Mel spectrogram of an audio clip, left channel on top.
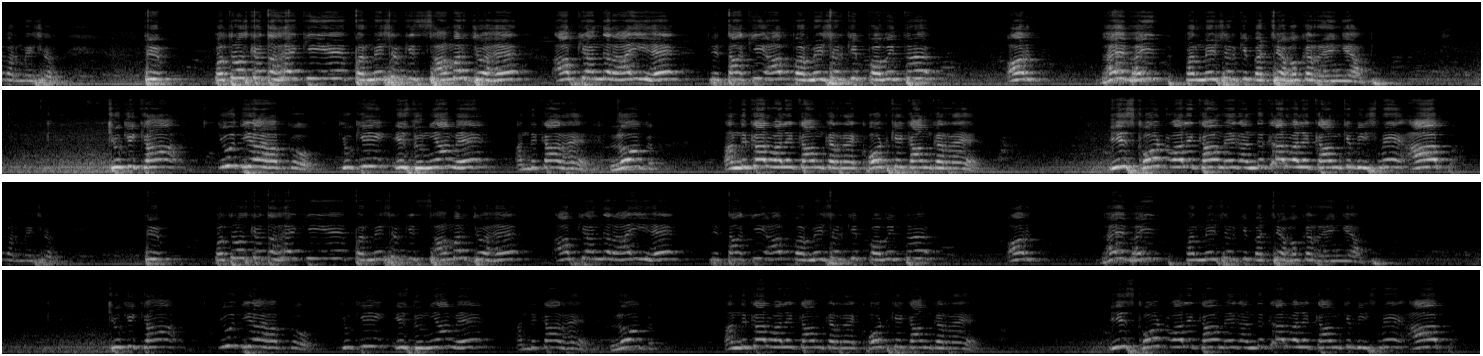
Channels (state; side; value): quieter; right; 12.3 dB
